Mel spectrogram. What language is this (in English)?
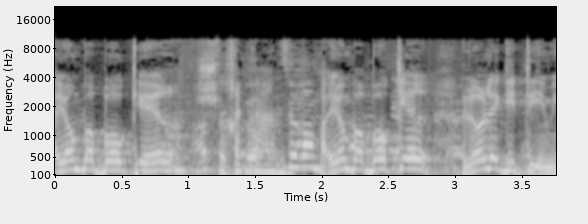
Hebrew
